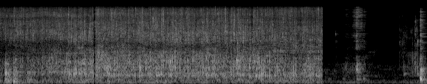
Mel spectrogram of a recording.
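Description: Water running from a kitchen tap, filling a container. It shuts off abruptly about three seconds in, followed by a couple of small knocks.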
